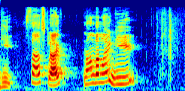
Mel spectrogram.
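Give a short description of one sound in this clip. A young woman speaks brightly and playfully into a microphone.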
